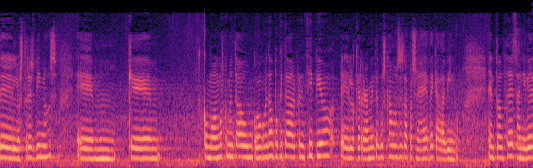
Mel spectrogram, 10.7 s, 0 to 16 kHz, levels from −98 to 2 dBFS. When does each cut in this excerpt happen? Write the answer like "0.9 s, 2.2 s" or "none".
none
